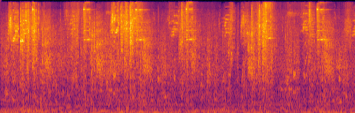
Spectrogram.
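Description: Dense, continuous volleys of gunfire from God of War Ragnarok crackle and boom without pause, loud and close, forming a steady rattling barrage throughout.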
